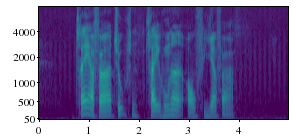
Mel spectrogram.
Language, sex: Danish, male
